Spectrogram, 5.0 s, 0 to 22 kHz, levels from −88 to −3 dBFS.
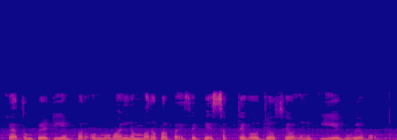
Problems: constant background noise, low volume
